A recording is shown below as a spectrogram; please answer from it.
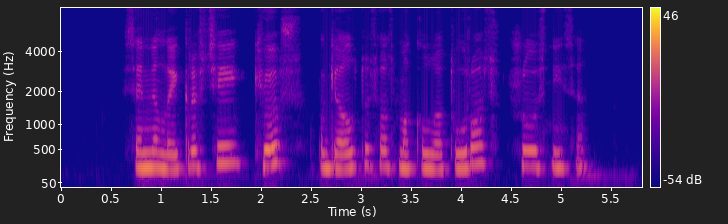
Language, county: Lithuanian, Marijampolė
